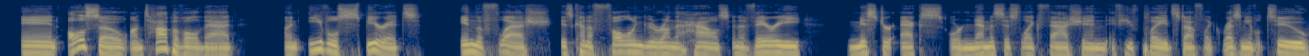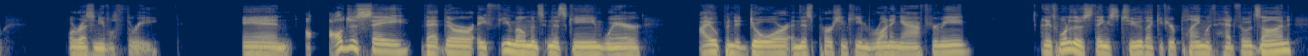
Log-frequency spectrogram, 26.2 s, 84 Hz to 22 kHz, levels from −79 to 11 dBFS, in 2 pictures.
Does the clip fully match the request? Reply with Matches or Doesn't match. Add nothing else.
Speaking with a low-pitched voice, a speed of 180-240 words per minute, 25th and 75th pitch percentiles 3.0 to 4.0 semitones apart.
Matches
